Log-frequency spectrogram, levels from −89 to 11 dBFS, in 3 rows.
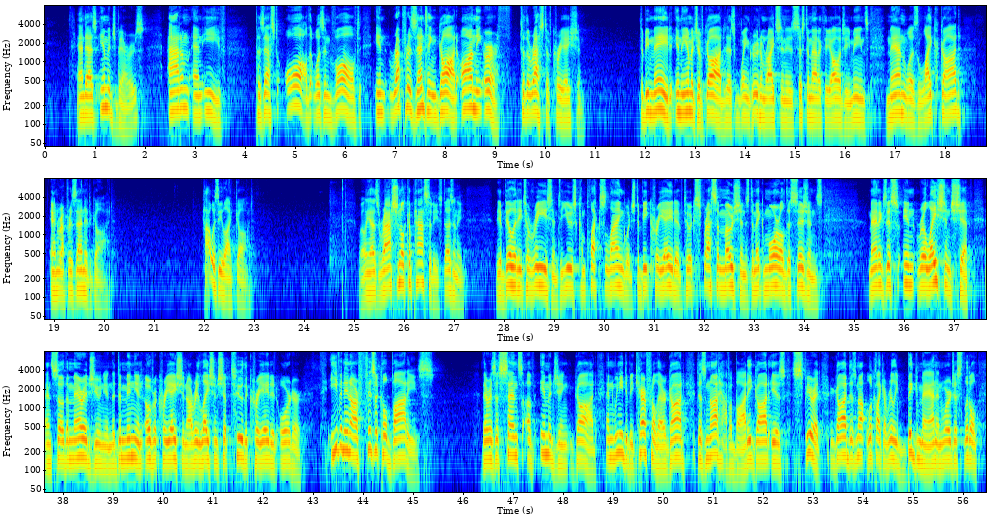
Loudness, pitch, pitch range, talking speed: -19 LUFS, 145 Hz, 130-160 Hz, 145 wpm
